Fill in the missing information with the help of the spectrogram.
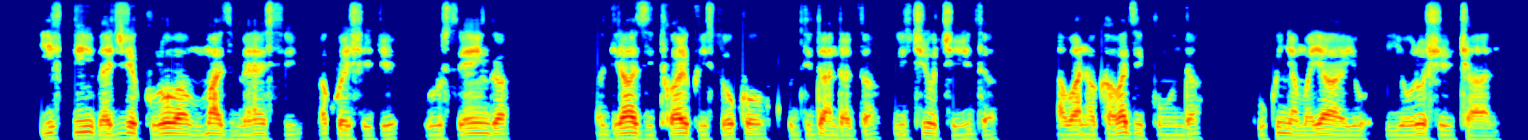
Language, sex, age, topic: Rundi, male, 18-24, agriculture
